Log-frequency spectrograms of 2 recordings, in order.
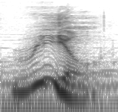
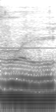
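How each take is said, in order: First: The vowel is a long 'ee' sound. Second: The vowel is a long 'oo' sound. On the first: The speaker calls it right. "It's real" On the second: The speaker calls it wrong. "instead of rule"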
